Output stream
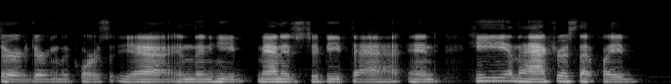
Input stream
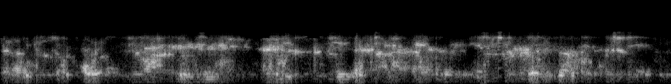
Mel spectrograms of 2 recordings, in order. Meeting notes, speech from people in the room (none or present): none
